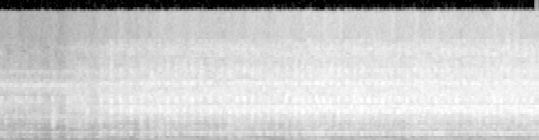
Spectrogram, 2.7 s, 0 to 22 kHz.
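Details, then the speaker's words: Fiat Panda 4x4 after removal of its turbo kit, ECU and intake, with slight throttle applied. Engine note swells and sags instead of holding: hunting, uneven idle. Unplugging the throttle position sensor helped once; cause unconfirmed. "I'm not pushing it up and down, but take a listen. The engine is going up and down badly."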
